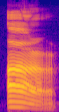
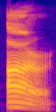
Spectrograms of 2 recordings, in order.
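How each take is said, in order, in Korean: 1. 모음이 말린 r 소리로 미끄러져요. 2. 모음이 말린 r 소리로 미끄러져요.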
